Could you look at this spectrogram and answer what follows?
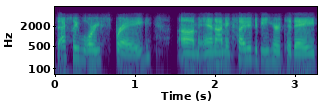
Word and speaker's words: Lori Sprague: have written it fanatically wrong so it's actually Lorie spra um and I'm excited to be here today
